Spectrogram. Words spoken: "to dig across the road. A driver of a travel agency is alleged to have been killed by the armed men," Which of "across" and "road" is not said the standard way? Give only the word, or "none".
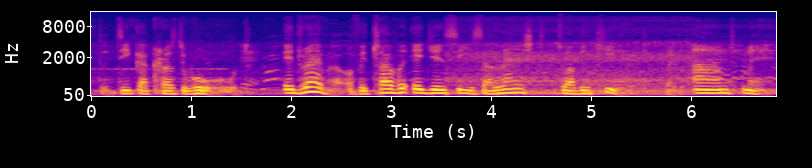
road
